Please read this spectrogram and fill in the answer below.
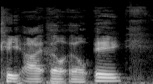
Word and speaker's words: Killa: Killa is pronounced Killa.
